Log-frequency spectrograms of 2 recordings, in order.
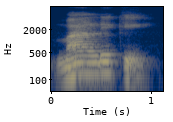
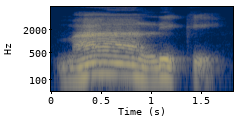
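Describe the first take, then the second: First: The first vowel is kept short. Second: The first vowel is held long. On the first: It means king. "memendekkan huruf mim sehingga berbunyi maliki" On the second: It means owner. "memanjangkan huruf mim sehingga dibaca maliki"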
